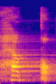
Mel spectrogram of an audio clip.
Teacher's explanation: قاف کو موٹا کر کے پڑھنا ہے، اور یہاں پر وقف کریں گے تو قاف میں قلقلہ بھی ہوگا ، حق، قاف کی آواز ڈبل نکلے گی، ذلك اليوم الحق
